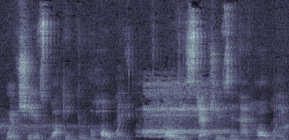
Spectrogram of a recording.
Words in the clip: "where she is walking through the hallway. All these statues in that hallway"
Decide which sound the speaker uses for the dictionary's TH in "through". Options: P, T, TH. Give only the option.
TH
